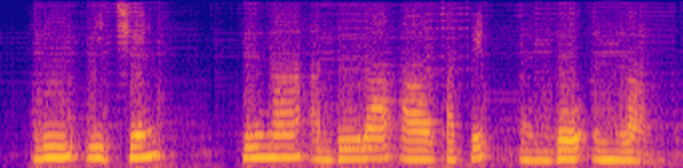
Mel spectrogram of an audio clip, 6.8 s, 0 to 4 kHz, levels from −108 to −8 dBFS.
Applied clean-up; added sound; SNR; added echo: neural separator model SepFormer DNS4.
